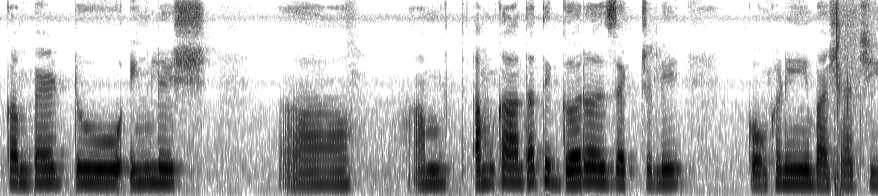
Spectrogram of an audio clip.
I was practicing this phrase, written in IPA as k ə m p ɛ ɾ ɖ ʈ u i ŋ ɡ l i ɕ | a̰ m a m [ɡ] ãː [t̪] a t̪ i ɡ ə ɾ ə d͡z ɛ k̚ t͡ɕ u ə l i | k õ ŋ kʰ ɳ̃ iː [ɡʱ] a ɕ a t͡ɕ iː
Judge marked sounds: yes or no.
no, yes, no

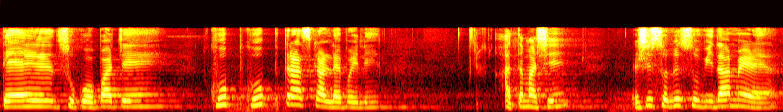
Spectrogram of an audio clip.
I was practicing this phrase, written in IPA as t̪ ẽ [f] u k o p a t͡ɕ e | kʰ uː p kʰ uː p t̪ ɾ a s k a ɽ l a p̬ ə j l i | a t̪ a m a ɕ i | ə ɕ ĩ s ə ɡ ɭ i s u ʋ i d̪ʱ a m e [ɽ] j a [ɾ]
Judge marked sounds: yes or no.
no, no, no

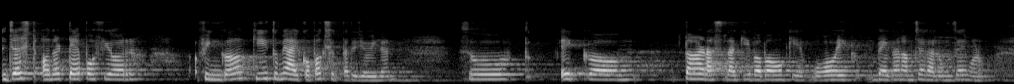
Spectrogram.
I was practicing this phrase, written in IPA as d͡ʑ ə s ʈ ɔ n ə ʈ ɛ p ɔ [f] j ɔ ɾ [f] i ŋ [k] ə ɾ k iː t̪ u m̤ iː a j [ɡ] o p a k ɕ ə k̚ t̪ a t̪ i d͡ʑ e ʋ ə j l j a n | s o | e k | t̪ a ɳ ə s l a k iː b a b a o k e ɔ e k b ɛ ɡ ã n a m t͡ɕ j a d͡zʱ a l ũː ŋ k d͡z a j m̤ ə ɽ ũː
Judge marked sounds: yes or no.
yes, yes, no, no

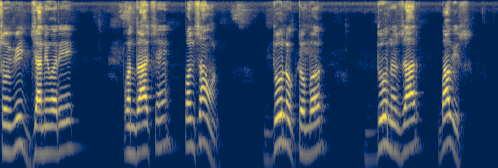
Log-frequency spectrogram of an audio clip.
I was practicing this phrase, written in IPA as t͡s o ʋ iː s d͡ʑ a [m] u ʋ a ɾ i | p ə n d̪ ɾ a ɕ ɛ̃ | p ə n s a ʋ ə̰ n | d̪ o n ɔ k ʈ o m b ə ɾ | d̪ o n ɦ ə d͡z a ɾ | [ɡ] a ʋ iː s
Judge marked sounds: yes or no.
no, no

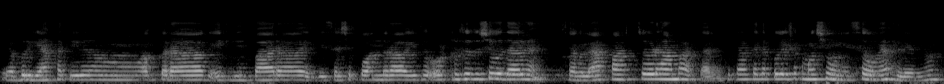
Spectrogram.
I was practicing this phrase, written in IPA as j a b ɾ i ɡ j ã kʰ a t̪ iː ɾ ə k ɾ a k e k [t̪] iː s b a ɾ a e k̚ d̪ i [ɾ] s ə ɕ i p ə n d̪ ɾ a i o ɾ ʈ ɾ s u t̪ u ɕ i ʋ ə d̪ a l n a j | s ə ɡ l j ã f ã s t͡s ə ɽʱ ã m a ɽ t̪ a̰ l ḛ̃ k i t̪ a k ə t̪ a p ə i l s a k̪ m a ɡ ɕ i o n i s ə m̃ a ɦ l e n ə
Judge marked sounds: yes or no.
no, no

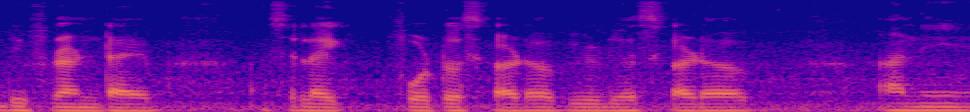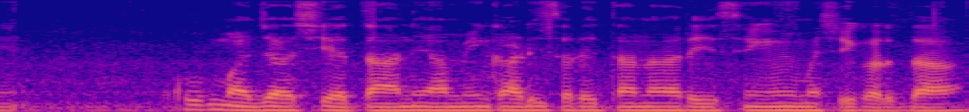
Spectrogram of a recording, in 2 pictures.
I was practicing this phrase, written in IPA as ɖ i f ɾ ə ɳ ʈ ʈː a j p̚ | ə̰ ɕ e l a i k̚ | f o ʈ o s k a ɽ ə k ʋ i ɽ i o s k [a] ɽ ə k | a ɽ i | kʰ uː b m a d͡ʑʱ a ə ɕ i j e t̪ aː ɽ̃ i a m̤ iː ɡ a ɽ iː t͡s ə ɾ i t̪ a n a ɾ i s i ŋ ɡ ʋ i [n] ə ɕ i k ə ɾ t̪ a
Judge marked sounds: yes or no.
yes, no

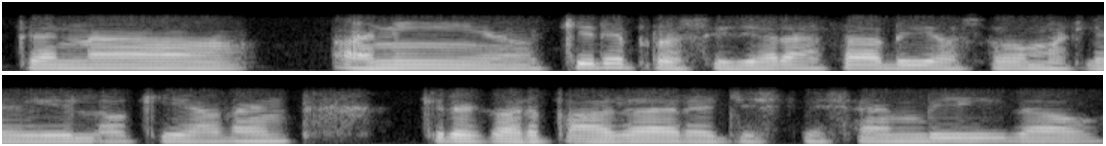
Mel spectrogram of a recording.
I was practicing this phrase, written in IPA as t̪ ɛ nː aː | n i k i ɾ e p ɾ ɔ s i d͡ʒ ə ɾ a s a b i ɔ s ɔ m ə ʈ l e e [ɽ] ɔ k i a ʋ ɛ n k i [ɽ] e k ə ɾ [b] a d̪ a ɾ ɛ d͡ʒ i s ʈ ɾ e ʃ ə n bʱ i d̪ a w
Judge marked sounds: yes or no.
no, no, no

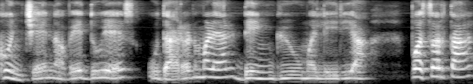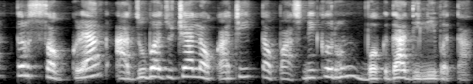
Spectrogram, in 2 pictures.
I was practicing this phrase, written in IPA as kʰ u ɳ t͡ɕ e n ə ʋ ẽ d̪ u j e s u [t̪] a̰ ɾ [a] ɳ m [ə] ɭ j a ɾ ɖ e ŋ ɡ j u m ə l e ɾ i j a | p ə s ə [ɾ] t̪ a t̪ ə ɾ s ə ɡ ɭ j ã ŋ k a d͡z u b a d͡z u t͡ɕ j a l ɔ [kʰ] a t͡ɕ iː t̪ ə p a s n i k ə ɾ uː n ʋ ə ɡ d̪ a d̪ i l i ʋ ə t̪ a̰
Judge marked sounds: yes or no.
no, no, yes, yes, no

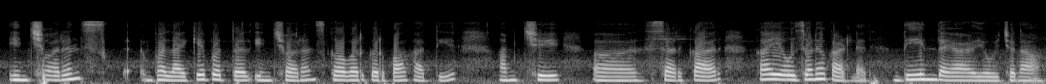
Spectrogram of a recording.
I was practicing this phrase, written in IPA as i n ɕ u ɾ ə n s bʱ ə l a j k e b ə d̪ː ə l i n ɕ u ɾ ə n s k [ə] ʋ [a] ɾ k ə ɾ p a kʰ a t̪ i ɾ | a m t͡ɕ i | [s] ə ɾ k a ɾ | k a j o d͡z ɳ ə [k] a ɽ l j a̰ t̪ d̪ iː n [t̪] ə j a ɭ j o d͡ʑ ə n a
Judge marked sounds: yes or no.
yes, no, yes, yes, no

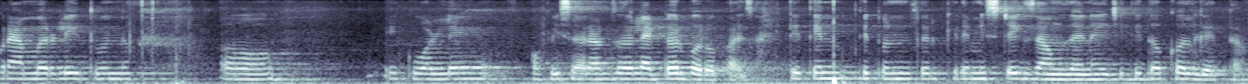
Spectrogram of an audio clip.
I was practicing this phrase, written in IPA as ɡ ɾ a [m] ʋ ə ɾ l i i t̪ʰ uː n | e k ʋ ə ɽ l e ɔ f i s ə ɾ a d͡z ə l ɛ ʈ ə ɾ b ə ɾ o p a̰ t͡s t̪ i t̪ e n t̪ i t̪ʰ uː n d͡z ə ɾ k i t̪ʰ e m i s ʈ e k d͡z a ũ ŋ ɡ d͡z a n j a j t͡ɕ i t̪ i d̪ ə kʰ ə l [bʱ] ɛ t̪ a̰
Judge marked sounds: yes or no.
yes, no

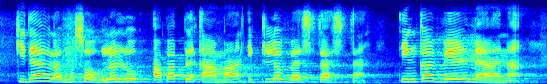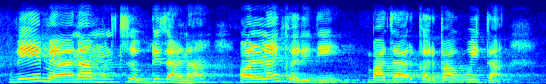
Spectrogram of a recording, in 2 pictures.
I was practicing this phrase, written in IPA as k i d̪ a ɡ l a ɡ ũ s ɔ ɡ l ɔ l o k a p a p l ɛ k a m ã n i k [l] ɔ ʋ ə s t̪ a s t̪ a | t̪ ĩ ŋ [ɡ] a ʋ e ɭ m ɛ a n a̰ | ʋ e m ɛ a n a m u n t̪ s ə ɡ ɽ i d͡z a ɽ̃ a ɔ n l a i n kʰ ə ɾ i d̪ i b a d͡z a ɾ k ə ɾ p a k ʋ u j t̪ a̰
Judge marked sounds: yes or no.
yes, no

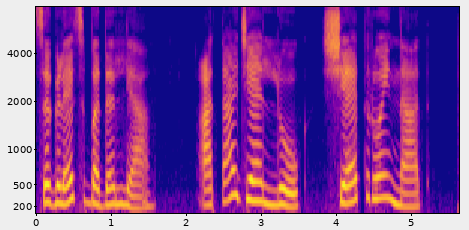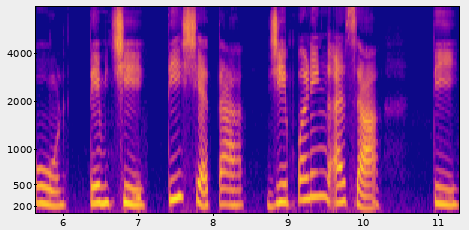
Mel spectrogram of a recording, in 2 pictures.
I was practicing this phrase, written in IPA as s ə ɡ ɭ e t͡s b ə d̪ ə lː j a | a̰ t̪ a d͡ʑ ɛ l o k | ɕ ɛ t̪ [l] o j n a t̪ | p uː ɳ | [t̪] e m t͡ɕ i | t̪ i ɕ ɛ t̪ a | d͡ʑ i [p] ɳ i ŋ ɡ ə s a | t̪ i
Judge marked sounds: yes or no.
no, yes, yes

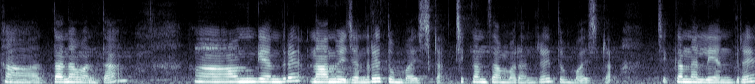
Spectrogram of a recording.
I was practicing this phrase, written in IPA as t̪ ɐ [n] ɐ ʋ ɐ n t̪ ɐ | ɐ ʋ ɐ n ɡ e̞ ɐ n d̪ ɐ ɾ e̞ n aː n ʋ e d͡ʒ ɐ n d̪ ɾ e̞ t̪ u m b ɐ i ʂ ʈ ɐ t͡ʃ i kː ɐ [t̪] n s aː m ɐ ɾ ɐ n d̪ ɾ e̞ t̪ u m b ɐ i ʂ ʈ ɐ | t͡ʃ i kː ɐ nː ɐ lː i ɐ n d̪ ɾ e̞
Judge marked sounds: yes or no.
yes, no

